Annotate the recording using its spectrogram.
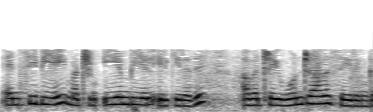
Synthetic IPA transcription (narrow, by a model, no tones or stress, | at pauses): ʔɛnsiːbiɐɪmɐʈrɯmiːɛmbiɛlɪ̰ɾɯkːɪrɐðɯ | ʔɐʋɐʈrɐɪɔndraːɣɐseːɾɯŋɡɐ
